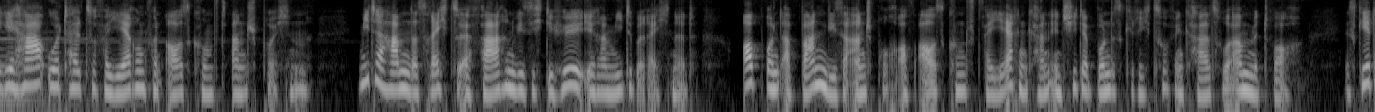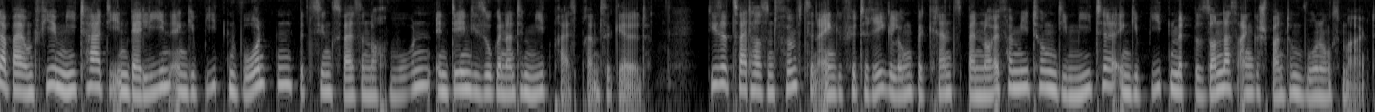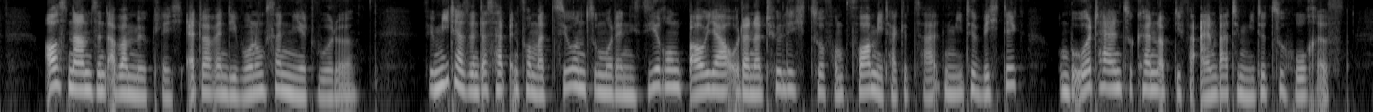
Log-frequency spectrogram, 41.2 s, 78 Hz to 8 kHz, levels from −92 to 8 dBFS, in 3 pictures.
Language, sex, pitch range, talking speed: German, female, 170-210 Hz, 160 wpm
